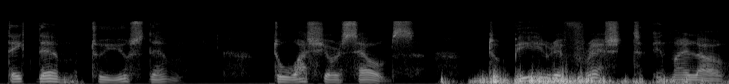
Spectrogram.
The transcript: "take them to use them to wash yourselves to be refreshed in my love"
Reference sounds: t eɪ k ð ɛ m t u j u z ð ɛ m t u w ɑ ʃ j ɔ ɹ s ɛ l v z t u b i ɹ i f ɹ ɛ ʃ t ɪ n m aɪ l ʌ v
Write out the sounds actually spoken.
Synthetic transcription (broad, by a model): t eɪ k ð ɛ m t u j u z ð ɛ m t u w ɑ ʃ j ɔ ɹ s ɛ l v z t u b i ɹ i f ɹ ɛ ʃ t ɪ n m aɪ l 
